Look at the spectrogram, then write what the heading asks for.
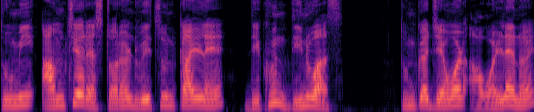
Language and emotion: Goan Konkani, happy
